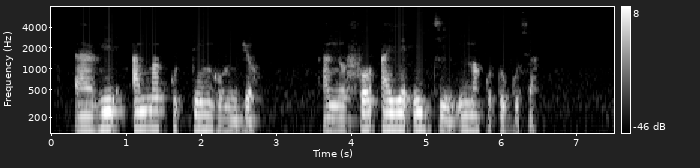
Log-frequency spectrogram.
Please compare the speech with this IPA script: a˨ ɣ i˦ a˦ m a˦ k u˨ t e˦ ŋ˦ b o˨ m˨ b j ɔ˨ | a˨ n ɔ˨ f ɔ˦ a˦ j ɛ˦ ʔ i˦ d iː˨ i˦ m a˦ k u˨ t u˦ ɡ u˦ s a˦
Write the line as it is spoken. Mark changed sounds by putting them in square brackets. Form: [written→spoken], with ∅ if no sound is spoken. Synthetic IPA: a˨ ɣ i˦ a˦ m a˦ k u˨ t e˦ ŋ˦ [b→ɡ] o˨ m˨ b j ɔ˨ | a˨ n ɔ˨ f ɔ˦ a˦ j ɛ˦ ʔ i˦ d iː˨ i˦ m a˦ k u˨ t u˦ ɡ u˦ s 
